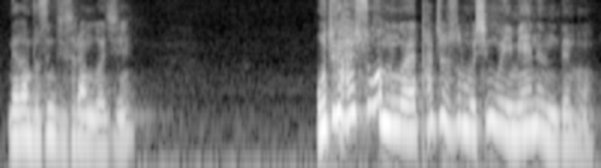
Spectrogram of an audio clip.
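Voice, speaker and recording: A middle-aged man preaching a sermon, telling a family story with lively, acted-out lines. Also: high-pitched, brisk. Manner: animated storytelling, acting out his own lines. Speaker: pastor. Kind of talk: sermon with personal anecdote. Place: church sanctuary. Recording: reverberant hall.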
